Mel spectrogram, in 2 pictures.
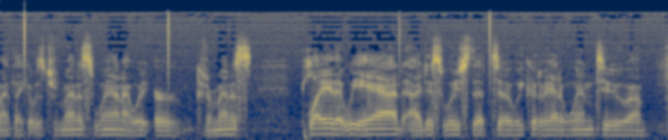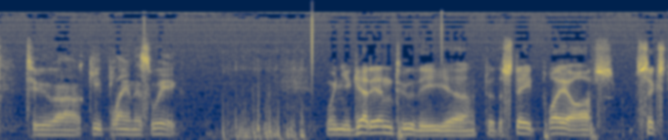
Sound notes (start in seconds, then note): none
